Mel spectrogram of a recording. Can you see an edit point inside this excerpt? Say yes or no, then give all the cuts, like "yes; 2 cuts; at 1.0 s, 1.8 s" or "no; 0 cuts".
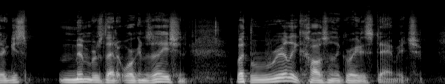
yes; 1 cut; at 2.5 s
